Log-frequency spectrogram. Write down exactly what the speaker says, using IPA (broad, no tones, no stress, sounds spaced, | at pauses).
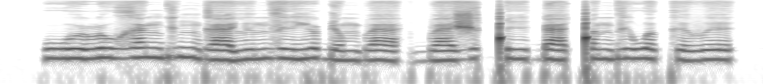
w u ɭ u ɣ æ ŋ ɡ i ŋ ɡ æ lʲ u n z i j ʊ ɖ ə m b æ | b æ ʒ ə ǃ i ɠ æ ǃ ə n d i w ə k e β e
